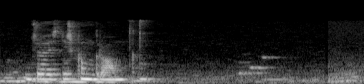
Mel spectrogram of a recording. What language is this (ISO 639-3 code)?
rus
